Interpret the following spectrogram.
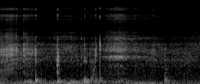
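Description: A few scattered light knocks and rustles as a Kawasaki dirt bike is handled and pulled upright in snow, over a faint low rumble.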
